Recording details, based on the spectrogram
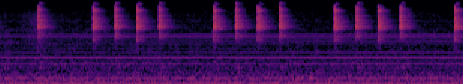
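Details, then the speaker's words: Car wiring, blinker on with tail lights off: crisp relay clicks in quick runs of about four as blinker also flashes tail lights and both sides; suspected backfeed needing working diode or extra relay. "and you can tell us the taillights because you can hear the relay clicking"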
